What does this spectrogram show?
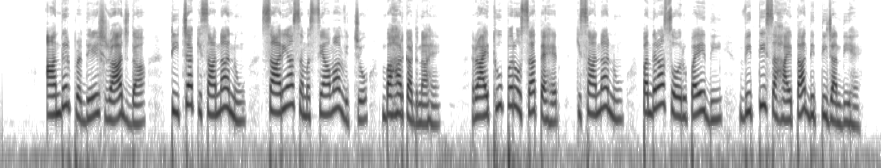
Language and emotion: Punjabi, neutral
